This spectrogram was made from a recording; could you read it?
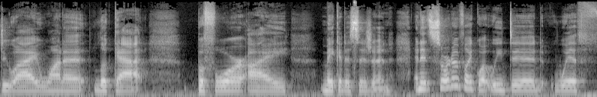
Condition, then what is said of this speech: No condition.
